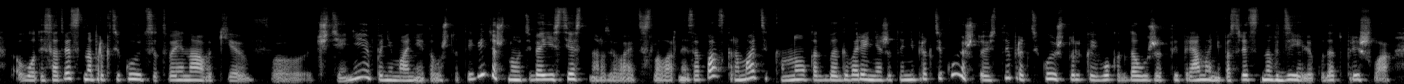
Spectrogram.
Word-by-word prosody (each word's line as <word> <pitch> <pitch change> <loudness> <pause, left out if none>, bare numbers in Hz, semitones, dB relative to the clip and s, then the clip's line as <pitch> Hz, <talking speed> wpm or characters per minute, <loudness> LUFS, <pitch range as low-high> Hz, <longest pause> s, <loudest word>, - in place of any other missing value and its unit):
Вот, 190 -1 -3
и, - - -3
соответственно, 225 +3 0
практикуются 220 -1 -1
твои 200 +2 -2
навыки 190 -3 -1 0.2
в, - - -10
э, - - -21
чтении, 300 +7 -2
понимании 195 -6 -1
того, - - -7
что 200 +1 -10
ты 235 - -5
видишь, 445 -3 +3
но 215 -1 +5
у - - +5
тебя, 210 +2 +2
естественно, 225 +2 +3
развивается - - -7
словарный - - -4
запас, 225 - +1
грамматика. 260 +3 -1
Но, 215 +4 +2
как 205 -1 -4
бы, 200 -1 +2
говорение 210 0 +3
же 205 +1 -4
ты 210 0 -4
не 215 0 +4
практикуешь. 275 - -1
То - - -3
есть 195 0 -4
ты 295 - 0
практикуешь 235 -1 0
только 220 -1 -3
его, 200 +2 +2
когда 200 -2 -1
уже 200 -1 +1
ты 200 +2 -6
прямо, 200 +1 +2
непосредственно, 215 +3 +1
в 205 - +5
деле 210 +1 +2
куда-то 205 +1 -5
пришла. 220 -1 -1
210 Hz, 190 wpm, -23 LUFS, 200-230 Hz, 0.2 s, но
